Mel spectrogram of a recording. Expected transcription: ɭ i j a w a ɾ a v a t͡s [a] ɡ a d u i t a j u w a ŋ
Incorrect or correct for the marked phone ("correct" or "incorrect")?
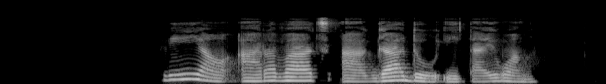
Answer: correct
